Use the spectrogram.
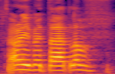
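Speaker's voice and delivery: high-pitched, distracted apology; mock apologetic viewer. Diner spilling gravy during Columbo, mock apologetic. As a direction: apologise while glued to the screen.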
